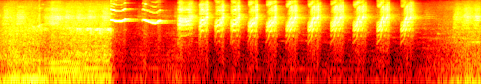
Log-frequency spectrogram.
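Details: Kasaran of a grey-cheeked bulbul, a harsh tutor call: two brief whistled slurs, then a steady run of rasping, scratchy chattering notes about three per second. Low murmur before and after.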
